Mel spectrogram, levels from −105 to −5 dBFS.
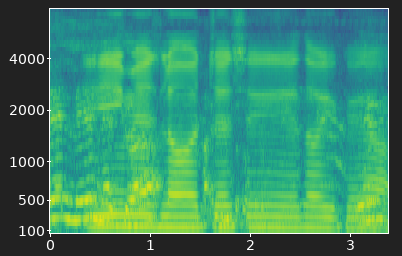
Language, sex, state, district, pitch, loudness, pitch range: Telugu, male, Andhra Pradesh, Sri Satya Sai, 140 Hz, -16 LUFS, 135-145 Hz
